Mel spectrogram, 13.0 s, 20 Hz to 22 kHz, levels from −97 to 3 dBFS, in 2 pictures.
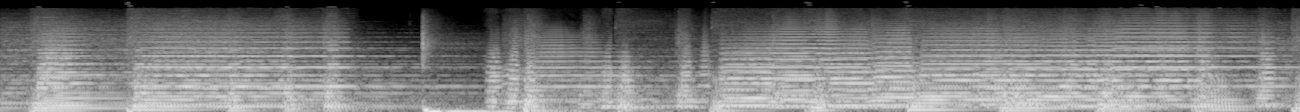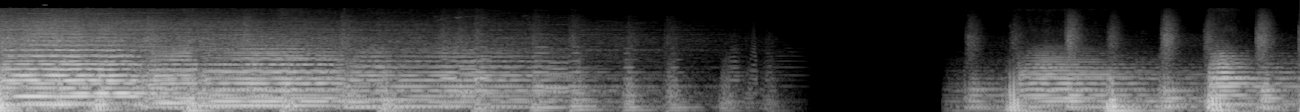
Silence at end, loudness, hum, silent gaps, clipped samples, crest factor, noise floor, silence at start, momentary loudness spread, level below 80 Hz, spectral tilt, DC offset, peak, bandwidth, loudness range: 0 s; -13 LUFS; none; 10.55-11.20 s; under 0.1%; 14 dB; -49 dBFS; 0 s; 16 LU; -26 dBFS; -5.5 dB/octave; under 0.1%; 0 dBFS; 14.5 kHz; 19 LU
